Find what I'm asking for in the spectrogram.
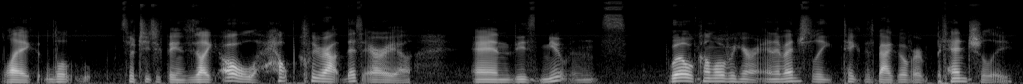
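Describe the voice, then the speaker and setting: A man's voice: fairly low pitch, moderate pace, creaky. A young man streaming a game live, rambling casually with lots of fillers and restarts. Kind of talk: casual live gameplay commentary.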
